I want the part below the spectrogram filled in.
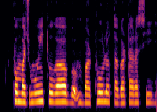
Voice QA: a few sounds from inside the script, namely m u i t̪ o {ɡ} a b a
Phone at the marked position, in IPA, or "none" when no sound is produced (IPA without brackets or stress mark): ɡ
